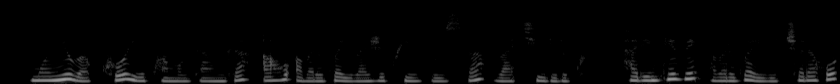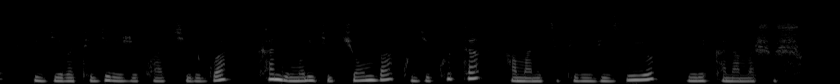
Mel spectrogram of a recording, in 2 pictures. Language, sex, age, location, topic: Kinyarwanda, female, 18-24, Huye, health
